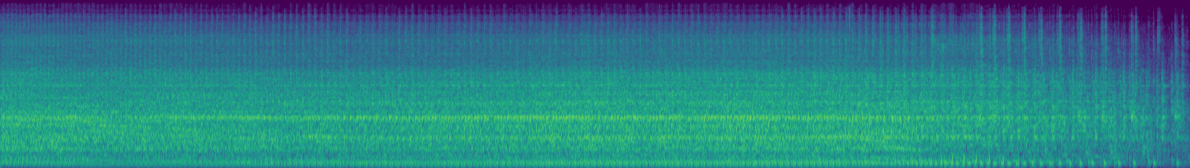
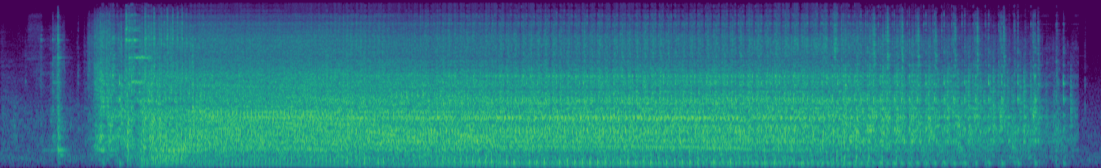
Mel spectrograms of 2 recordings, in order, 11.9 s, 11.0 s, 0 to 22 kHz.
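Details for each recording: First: 1997 Honda EB5000 generator with cheap non-OEM carburetor, adjusted by restricting flow: even, steady hum at low idle in auto mode with no surging, which it previously had; running normally, better than with the old carb. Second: 1997 Honda EB5000 generator with a cheap non-OEM replacement carburetor, started on choke, on auto with 1500 W load: runs rough and busy about nine seconds, then fades and cuts out; lean stall from drawing too much air.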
